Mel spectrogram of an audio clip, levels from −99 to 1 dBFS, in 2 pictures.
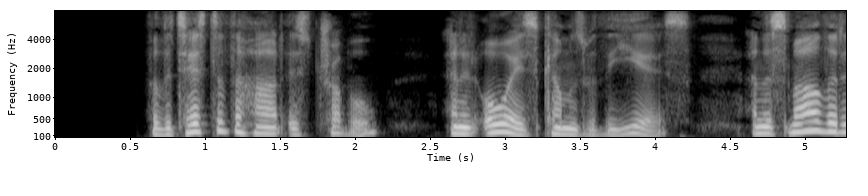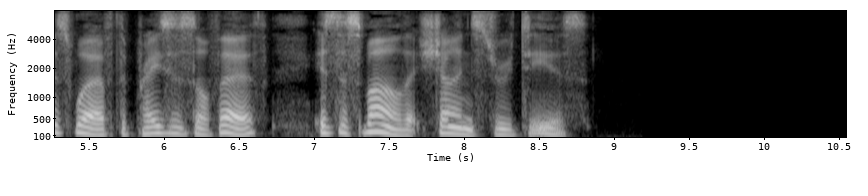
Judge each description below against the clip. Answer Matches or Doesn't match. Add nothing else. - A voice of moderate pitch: Matches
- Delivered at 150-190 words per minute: Matches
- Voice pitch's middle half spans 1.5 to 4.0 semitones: Doesn't match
